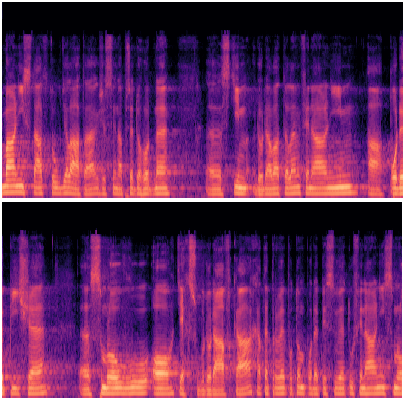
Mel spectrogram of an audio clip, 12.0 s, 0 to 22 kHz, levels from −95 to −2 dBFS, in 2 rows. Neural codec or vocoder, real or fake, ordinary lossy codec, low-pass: none; real; Opus, 24 kbps; 10.8 kHz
